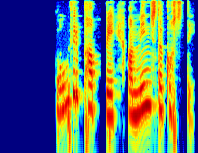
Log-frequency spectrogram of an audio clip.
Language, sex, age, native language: Icelandic, male, 9, Icelandic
